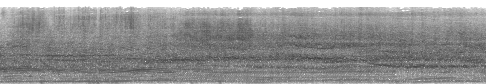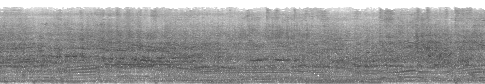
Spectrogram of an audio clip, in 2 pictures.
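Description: Several drift cars sliding at once: engines revving and tyres squealing without a break, the squeal wavering up and down in pitch.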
